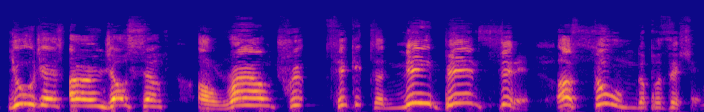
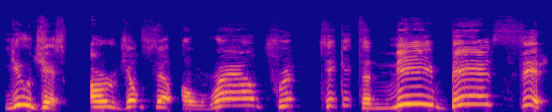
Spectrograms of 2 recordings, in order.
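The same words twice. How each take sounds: First: Slow, much higher mock-grand uncle voice; hammed-up uncle sentencing, drawn out; grand, slow punishment decree; theatrical uncle. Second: Slow, higher mock-grand uncle announcement; hammed-up uncle handing down a sentence; slow, lofty pronouncement; theatrical uncle. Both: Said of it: "he gotta be theatrical".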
